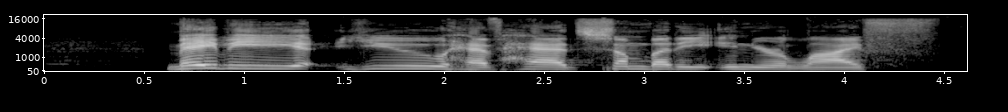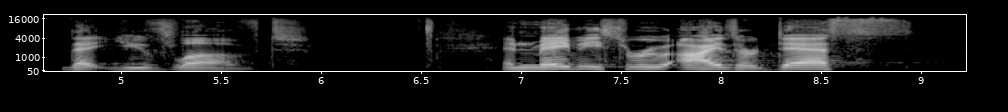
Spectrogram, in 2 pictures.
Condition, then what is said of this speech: None; typical speech.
